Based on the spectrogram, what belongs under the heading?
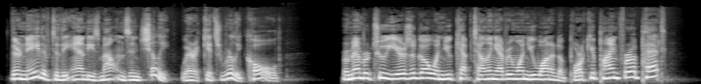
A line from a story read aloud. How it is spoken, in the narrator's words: Ella could not contain her giggles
